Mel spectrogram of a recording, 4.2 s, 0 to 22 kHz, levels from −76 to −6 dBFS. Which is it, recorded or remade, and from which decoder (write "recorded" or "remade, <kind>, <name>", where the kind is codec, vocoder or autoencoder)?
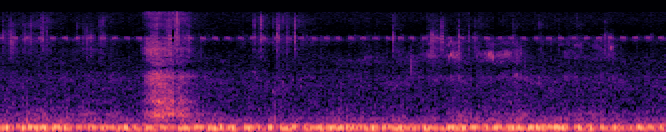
recorded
